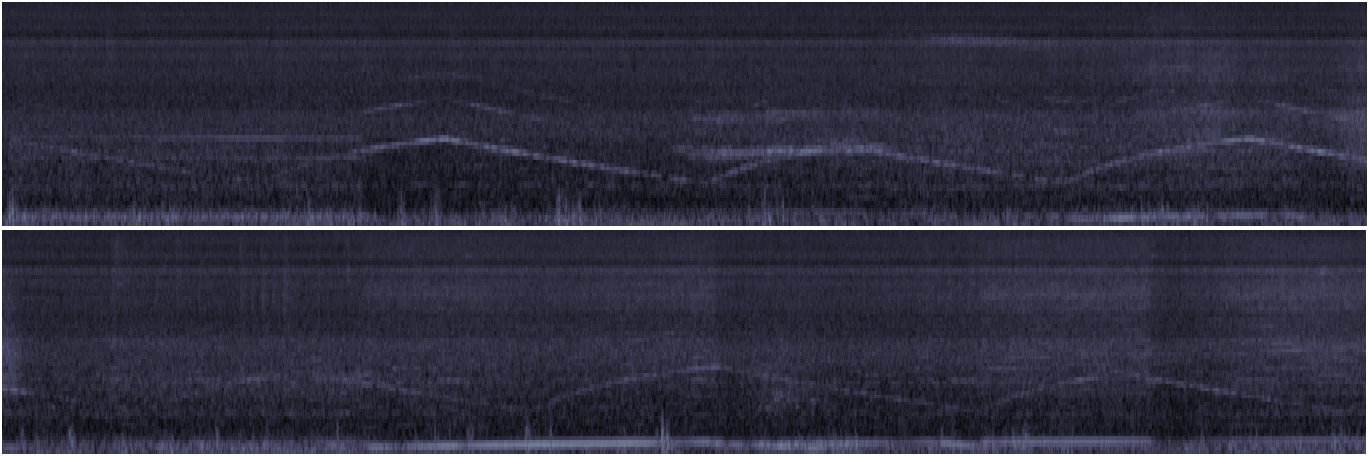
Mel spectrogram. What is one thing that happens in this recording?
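A siren wails, rising and falling over and over.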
